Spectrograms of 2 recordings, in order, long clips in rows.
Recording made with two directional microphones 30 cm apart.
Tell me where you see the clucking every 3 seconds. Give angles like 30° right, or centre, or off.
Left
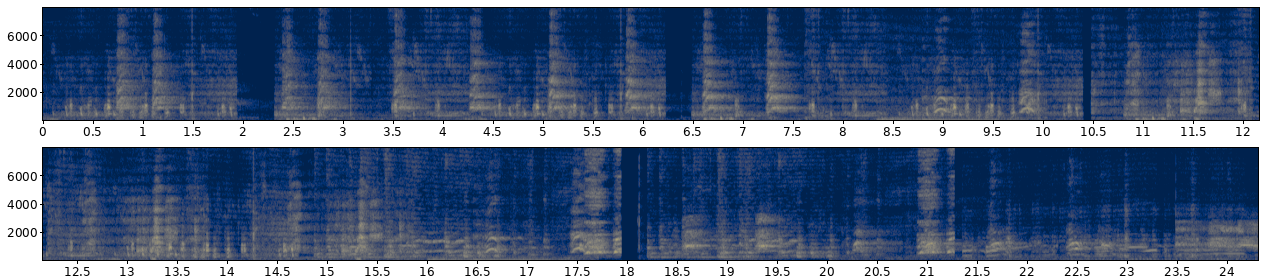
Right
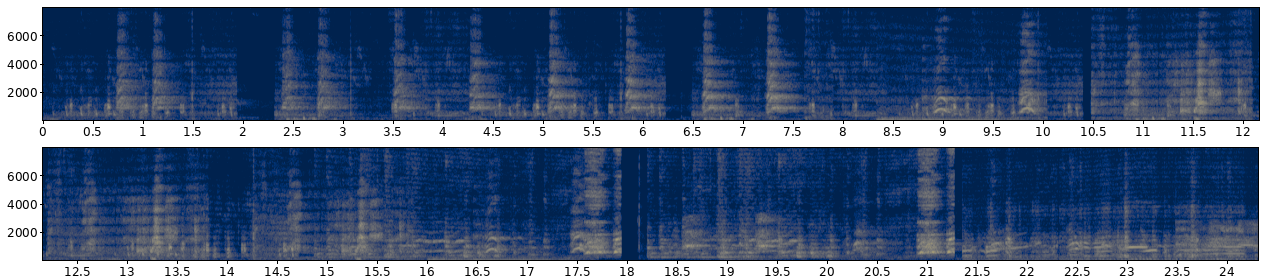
50° left, 50° left, 50° left, 50° left, 40° left, 20° left, 10° right, 40° right.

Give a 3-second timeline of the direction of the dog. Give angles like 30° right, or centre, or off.
40° left, 30° left, 20° left, centre, 10° left, 20° left, 30° left, 40° left.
